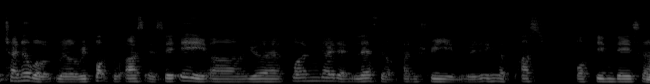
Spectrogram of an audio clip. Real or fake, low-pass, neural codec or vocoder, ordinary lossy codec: real; none; none; none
